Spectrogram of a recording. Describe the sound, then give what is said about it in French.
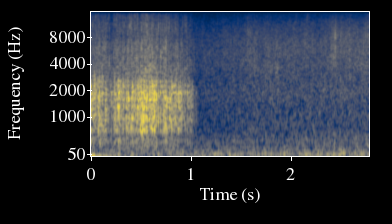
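Steady rain of a thunderstorm patters and hisses without pause, a heavier, brighter downpour in the opening second before easing into a softer, even shower. No one speaks. “J'allais dire la pluie, mais là je change, l'orage.”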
